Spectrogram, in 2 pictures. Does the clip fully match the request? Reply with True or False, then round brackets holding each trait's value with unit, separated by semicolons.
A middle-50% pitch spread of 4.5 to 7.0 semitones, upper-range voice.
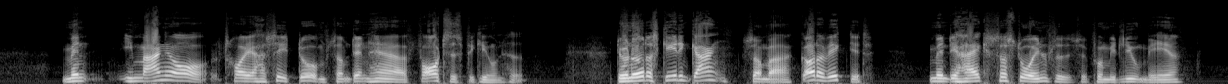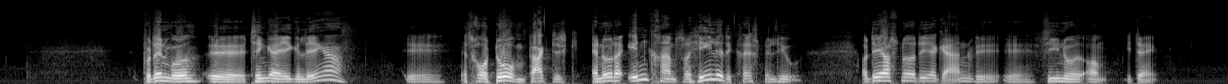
False (5.0 semitones; 140 Hz)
